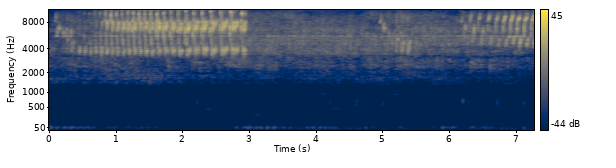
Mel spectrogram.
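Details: Grassland yellow finch singing a long, high, rattling trill of quick repeated notes for about two seconds, a quieter stretch, then another trill starting near the end.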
